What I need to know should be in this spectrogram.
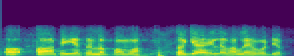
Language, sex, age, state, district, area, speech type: Assamese, male, 30-45, Assam, Charaideo, urban, conversation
